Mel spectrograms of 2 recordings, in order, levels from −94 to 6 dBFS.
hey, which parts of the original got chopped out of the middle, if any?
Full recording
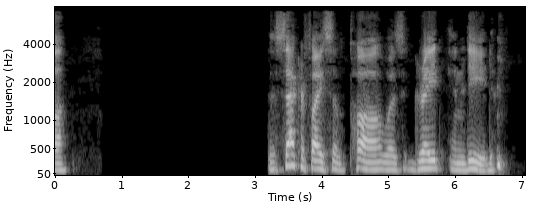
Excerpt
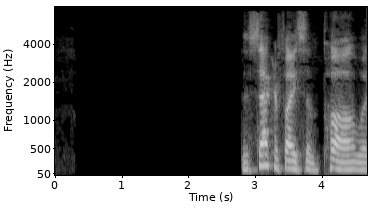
none

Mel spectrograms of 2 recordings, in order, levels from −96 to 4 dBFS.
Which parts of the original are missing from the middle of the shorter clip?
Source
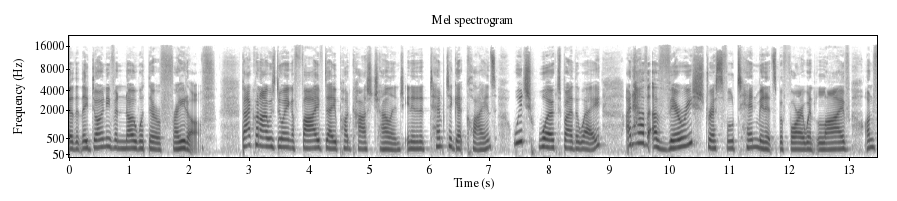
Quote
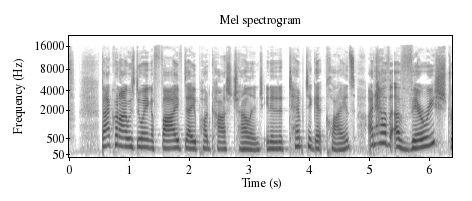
0:07.3-0:09.2

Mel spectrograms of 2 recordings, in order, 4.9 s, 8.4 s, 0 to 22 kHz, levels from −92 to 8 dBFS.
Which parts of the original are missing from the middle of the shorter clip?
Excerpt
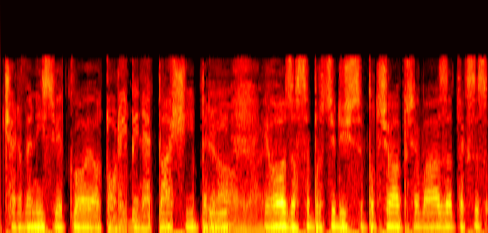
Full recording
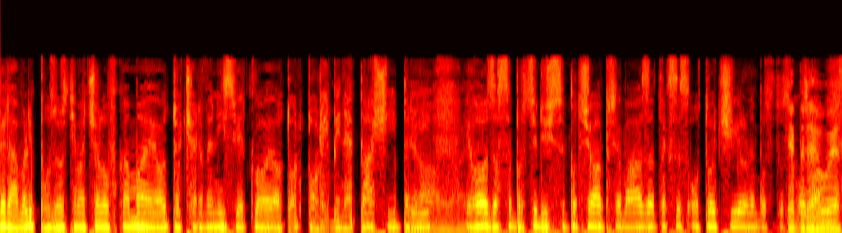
0:02.8-0:03.0

